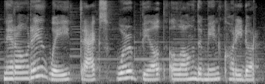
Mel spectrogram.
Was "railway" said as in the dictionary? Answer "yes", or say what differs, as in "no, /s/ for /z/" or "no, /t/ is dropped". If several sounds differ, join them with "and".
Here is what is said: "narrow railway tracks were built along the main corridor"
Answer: no, /l/ is dropped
